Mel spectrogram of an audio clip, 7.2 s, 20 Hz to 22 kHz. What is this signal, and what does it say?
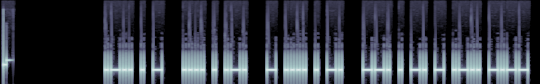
Morse code, heard as a keyed tone, about 30 wpm, 700 Hz. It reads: LET HER THEN GENTLY
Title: Sentences from Top 1500 Words 30wpm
